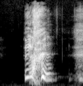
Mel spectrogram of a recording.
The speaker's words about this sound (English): Bless you.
